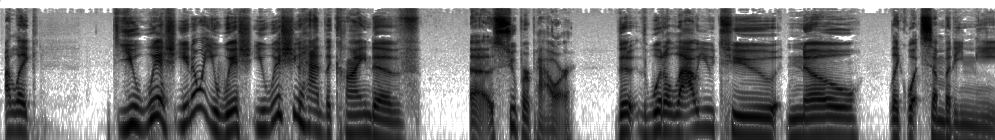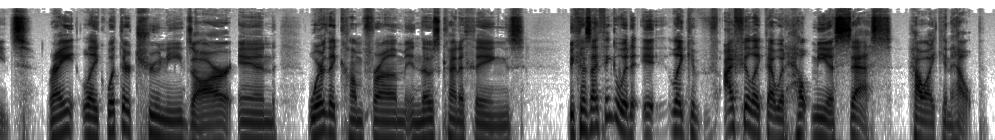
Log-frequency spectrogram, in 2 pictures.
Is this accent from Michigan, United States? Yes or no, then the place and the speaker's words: yes; Michigan, United States; moved away; also born or lived in Missouri; I grew up in Michigan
